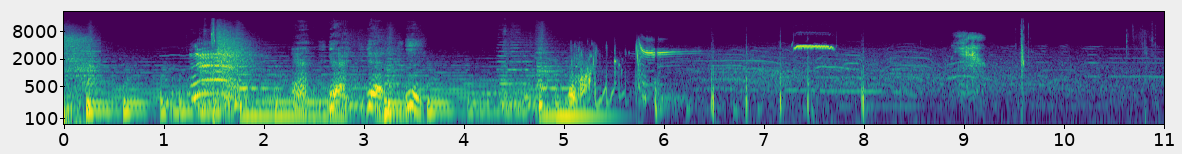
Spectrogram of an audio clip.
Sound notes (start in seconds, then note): 7.1 whistle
